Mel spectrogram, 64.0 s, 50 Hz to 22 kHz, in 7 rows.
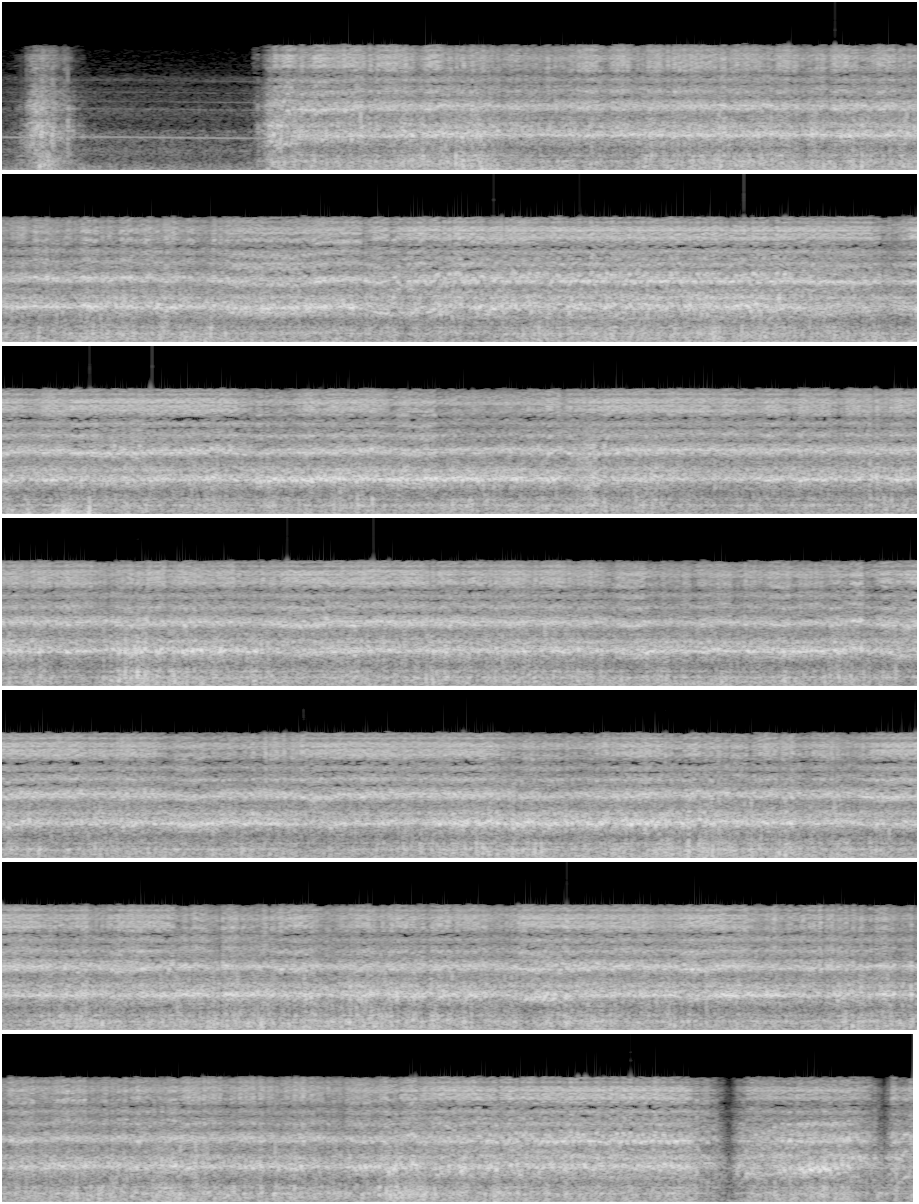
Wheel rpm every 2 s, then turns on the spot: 0, 130, 230, 230, 230, 230, 210, 200, 190, 220, 230, 230, 230, 230, 230, 220, 230, 230, 230, 230, 230, 230, 230, 230, 230, 230, 230, 230, 230, 220, 180, 130.
none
